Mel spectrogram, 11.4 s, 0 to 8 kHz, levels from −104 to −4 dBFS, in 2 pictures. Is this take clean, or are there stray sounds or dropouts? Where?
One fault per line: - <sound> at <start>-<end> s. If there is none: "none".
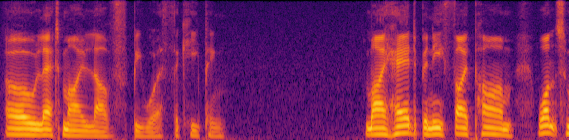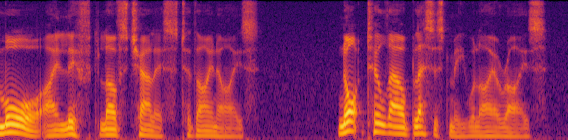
none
